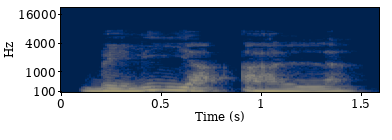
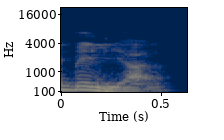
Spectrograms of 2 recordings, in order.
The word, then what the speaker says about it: Bélial: dans 26 versets ok en hébreu phonétiquement ça s'écrit comme ça béliiaal ok c'est Bélial et oui Bélial c'est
